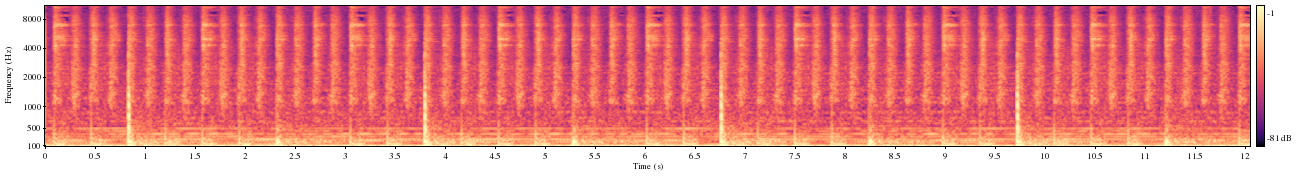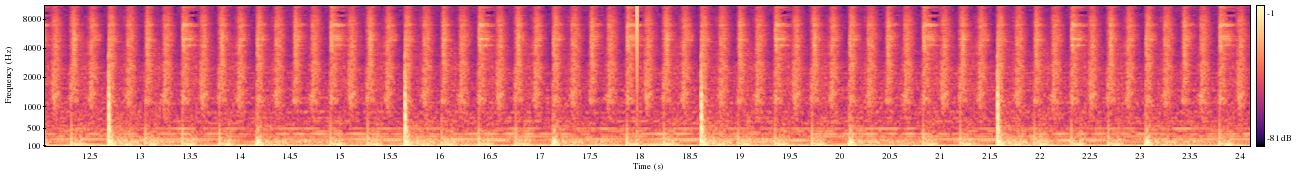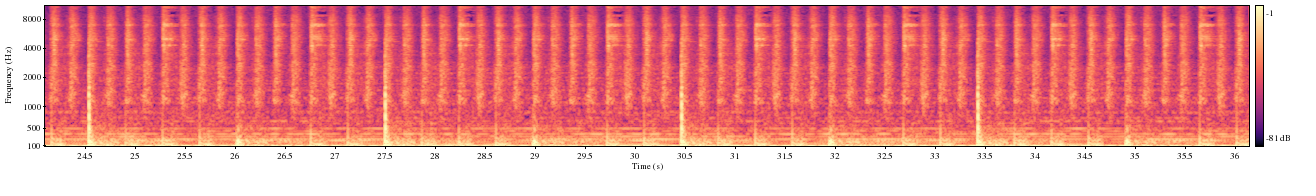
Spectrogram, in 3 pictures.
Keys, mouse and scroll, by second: 7.4-10.0 middle drag, 10.0-21.7 drag, 21.7-23.9 middle drag, 23.9-33.2 drag, 33.2-35.9 middle drag, 35.9-36.1 drag.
